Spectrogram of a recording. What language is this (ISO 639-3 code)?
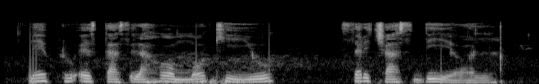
epo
